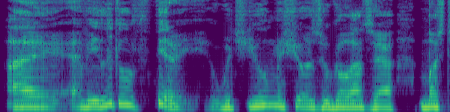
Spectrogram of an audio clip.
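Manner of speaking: put-on lightly accented French doctor, unhurried; a hint of French in a proud doctor's lecture. French doctor tells the Englishman about his theory, lightly accented.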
